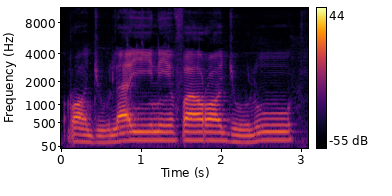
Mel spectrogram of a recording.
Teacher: Maka dia dibaca dibaca tafkhim. Baca tebal sehingga pangkal lisan kita naik terangkat ke atas ketika kita mengucapkannya.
